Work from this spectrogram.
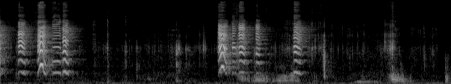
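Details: Pet poodle indoors, asked to give its paw, answers with high, squeaky whines in short harmonic bursts, two clusters about two seconds apart, then softer fading whimpers; a person repeats the command between calls.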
